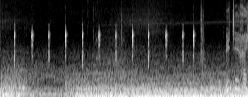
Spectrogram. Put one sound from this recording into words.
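A turn signal ticks in a steady rhythm.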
